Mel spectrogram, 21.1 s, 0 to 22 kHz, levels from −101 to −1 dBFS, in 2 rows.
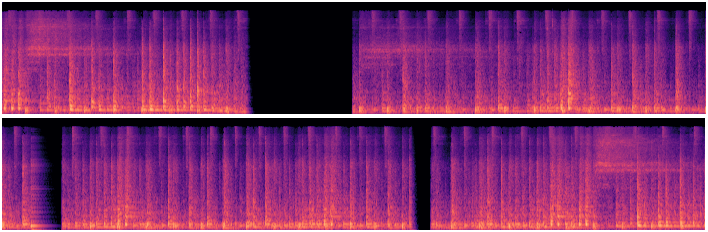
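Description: Call audio freeze, 3.67 to 5.28 s: the sound stops and a brief fading buzz gives way to about 1.5 s of silence. It then resumes where it left off, with nothing lost, only a 1.58 s gap inserted. The likely cause is packets held up in transit, which let the jitter buffer run dry. The same stall returns at 11.01 to 11.49 s, where a 0.45 s fill carries a longer buzz and only 0.13 s of silence.

Jitter buffer speed-up, 13.21 to 14.94 s and 15.58 to 16.26 s: the receiver now holds more audio than it wants, so it repeatedly trims pitch-period-sized slices to shed the built-up delay. The audio plays at 118% and then 120% speed with unchanged pitch, which gives it a hurried quality. Roughly 0.3 s is removed in the first stretch and about 0.15 s in the second.

Call audio freeze, 16.69 to 17.02 s: a short 0.3 s stall, mostly silent for 0.21 s. It likely has the same packet-delay cause, and the audio again picks up without a loss.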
